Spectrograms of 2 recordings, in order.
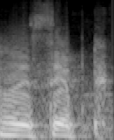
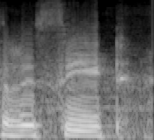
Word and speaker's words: receipt: It is not receipt. Correct pronunciation is receipt.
